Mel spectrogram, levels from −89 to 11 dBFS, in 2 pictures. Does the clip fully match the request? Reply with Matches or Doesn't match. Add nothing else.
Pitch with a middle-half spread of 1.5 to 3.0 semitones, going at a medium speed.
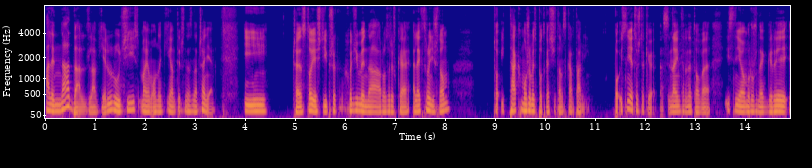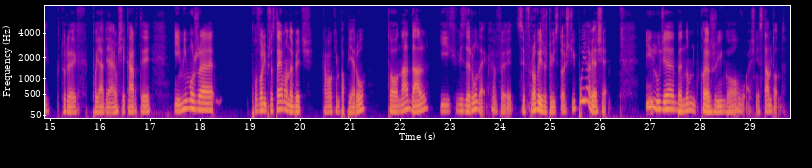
Doesn't match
